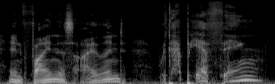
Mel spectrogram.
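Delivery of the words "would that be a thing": high whispered wonder; hushed, awed question; whispering in disbelief; excited whisper. Real, not acted. Excited speculation about the game.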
